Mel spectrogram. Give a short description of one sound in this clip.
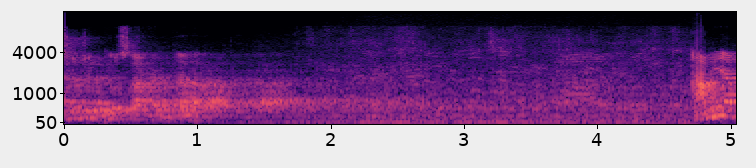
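An elderly man speaks with feeling into a microphone, heard through loudspeakers with some echo.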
